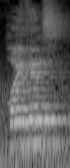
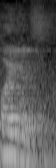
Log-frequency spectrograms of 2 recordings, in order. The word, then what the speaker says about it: Huygens: This Uy in Dutch is pronounced as oil, okay, and hence the full name Huygens principle, okay, Huygens principle, okay, and the scientist name is Huygens, Christian Huygens, it's his full name, a Dutchman, okay.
